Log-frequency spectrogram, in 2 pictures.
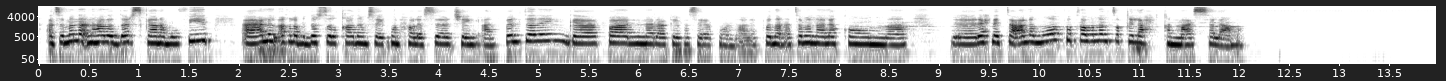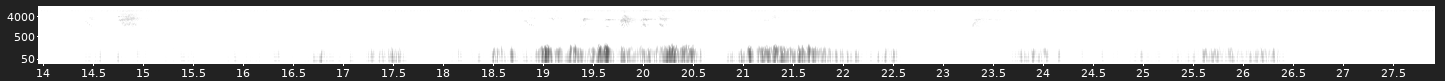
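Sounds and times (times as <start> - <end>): bird chirps: 14.4 - 15.1.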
